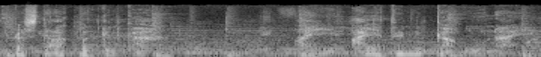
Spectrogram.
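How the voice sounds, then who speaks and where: A man's voice: medium pitch, a little slow, close to an everyday voice. Man playing earnest young groom, music behind. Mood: tender. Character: earnest, tender young bridegroom. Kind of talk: Ilocano radio drama acting.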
